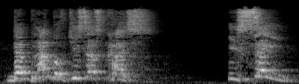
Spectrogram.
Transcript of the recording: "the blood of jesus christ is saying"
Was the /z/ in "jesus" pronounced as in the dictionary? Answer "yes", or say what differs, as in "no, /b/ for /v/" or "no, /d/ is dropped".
no, /s/ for /z/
